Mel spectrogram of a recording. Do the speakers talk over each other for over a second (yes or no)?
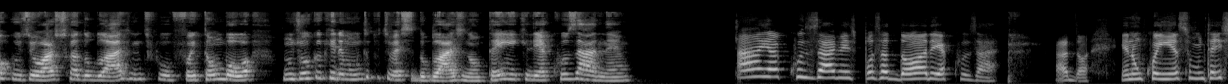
no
